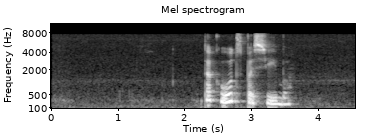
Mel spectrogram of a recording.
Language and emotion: Russian, sad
